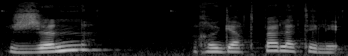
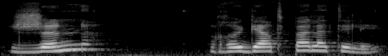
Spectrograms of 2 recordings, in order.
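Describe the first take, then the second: First: The ne is shortened to a bare n sound. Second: The ne is shortened to a bare n sound.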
